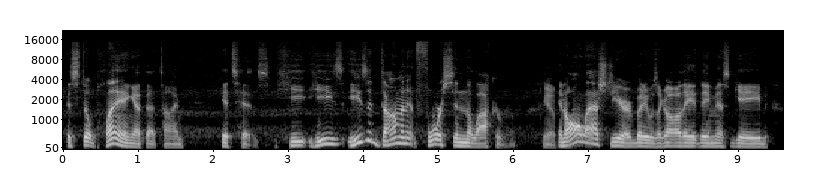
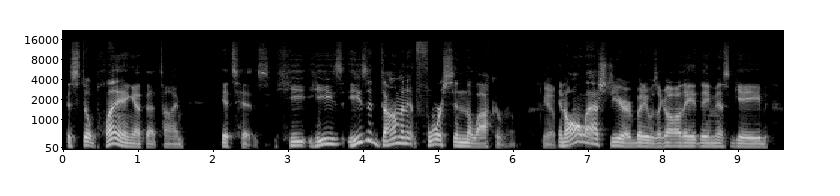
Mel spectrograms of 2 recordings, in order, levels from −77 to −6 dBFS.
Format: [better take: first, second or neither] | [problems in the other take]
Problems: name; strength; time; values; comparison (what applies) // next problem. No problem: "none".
second | hiss; faint; throughout; 30 dB below the speech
